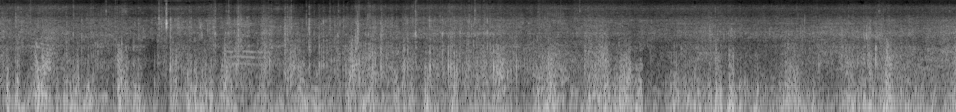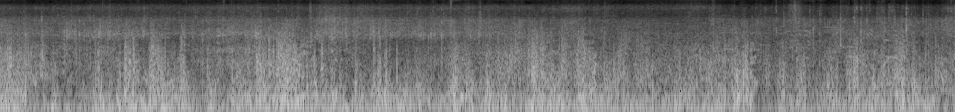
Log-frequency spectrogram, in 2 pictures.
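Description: Wind rushing over the camera microphone as a mountain bike rides a dirt trail at speed, with a constant low rumble from the tyres and frequent knocks and rattles from the bike bouncing over the ground.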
